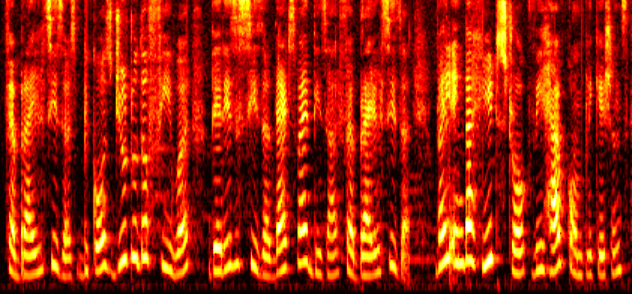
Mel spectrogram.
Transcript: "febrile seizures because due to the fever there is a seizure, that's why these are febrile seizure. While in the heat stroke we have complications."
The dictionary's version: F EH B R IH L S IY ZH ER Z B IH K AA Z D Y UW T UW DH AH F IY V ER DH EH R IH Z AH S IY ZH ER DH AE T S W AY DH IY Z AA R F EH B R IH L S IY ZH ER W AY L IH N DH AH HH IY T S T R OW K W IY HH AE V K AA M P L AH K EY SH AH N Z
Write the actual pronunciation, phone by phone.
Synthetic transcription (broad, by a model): F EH B R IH L S IY Z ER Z B IH K AA Z D Y UW T UW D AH F IY V ER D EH R IH Z S IY Z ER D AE T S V AY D IY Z AA R F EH B R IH L S IY Z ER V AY L IH N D AH HH IY T S T R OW K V IY HH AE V K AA M P L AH K EY SH AH N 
